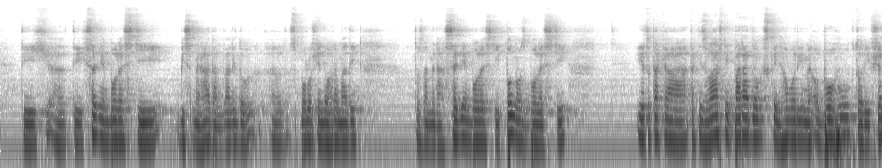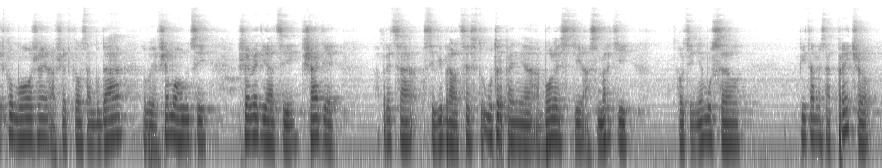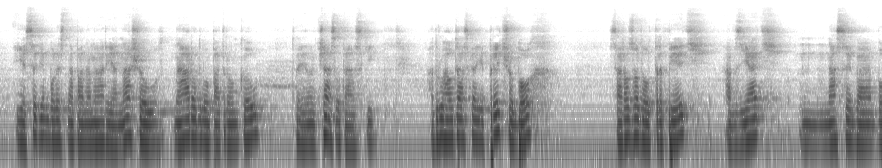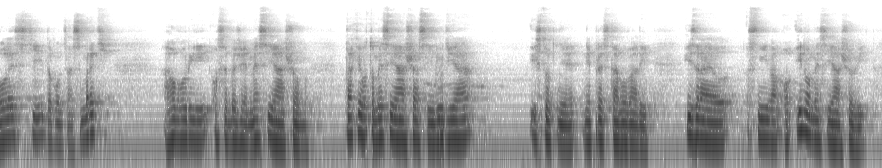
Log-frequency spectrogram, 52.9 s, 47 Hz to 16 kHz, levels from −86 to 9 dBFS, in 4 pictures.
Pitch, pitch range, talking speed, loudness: 115 Hz, 110-125 Hz, 115 wpm, -23 LUFS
